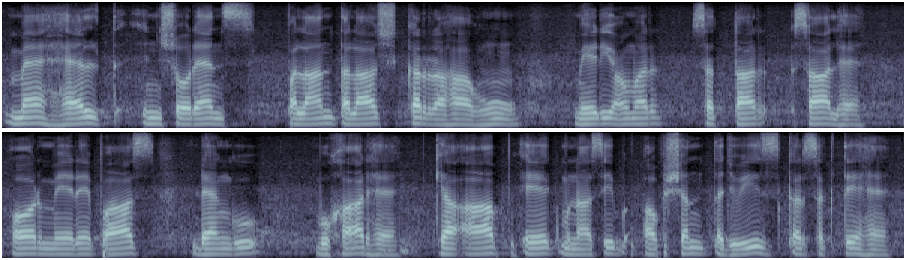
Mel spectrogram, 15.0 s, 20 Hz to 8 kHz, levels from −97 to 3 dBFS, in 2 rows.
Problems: constant background noise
